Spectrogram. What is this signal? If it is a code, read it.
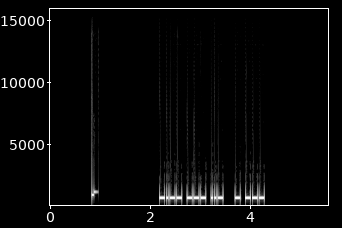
Morse code, heard as a keyed tone, about 34 wpm, 700 Hz. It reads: YOU TO
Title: Sets of 2 Words 35wpm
